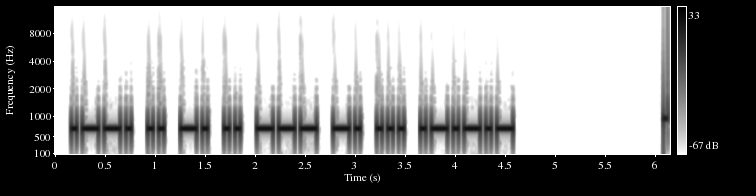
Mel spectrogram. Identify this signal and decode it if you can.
Morse code, heard as a keyed tone, about 22 wpm, 700 Hz. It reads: PINIONS.
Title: Pangram Challenge v2 - 22wpm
